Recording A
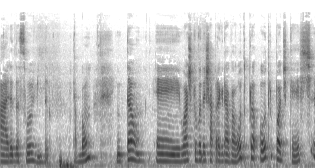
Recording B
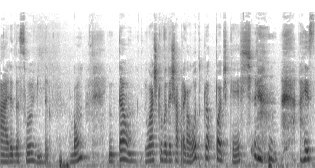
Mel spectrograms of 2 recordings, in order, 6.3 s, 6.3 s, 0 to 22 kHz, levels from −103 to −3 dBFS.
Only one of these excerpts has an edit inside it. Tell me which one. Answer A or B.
B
